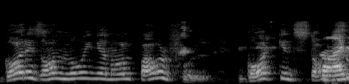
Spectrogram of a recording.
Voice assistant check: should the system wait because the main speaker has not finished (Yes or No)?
No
